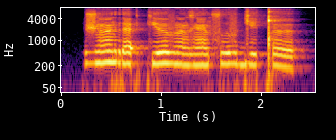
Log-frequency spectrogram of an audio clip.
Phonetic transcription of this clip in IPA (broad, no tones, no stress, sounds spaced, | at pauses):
ʒ œ̃ r æ ʔ kʲ œ v œ̃ ɣ æ̃ sʷ ə v ɡʲ e ǃ œ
